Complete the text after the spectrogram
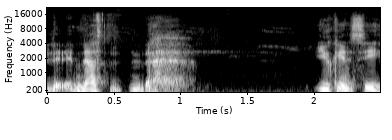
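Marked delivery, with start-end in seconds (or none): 0.0-0.7 stuttering slightly, a little stammer. Voicing a character who answers a pointed question: stammering a little. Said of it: "he's kind of stammering a little bit".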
